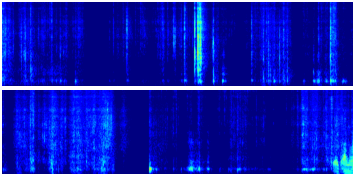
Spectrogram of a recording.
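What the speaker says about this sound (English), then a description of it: "Unwrapping a Christmas present." Paper is torn and crumpled off a wrapped Christmas book, with bursts of close crinkling and ripping separated by short pauses, and a voice speaks now and then.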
